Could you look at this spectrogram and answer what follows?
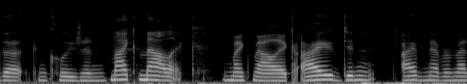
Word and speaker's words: Majlak: His last name's always really confusing because everyone says it's super I different. think the J is silent. We've come to Silent. that conclusion. Mike Majlak.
